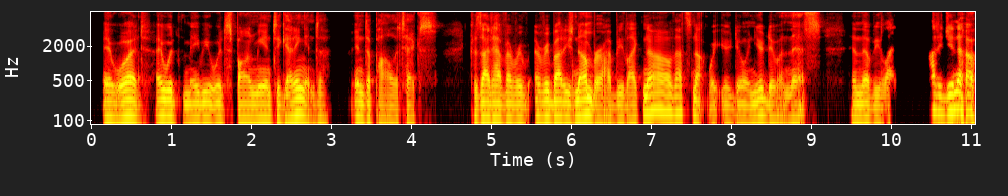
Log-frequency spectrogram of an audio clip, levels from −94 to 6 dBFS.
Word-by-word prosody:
It 105 -1 +1
would, 105 -5 +4
it 115 +1 +2
would 115 -2 +2
maybe 100 +2 -1
it - - -1
would 100 -1 -1
spawn 95 0 -1
me 100 - +2
into 95 -1 0
getting 115 +6 +3
into 95 -1 -7 0.3
into 100 -2 0
politics, 90 -2 -5 0.4
'cause 95 - -4
I'd 105 -1 +5
have 105 -1 +2
every 100 -1 +1
everybody's 110 -2 +2
number, 115 -5 +4
I'd 90 +2 -4
be 95 0 -3
like, 95 0 -4
"No, 75 - +3
that's - - -2
not - - -3
what - - -7
you're 95 - -5
doing, 95 +2 -3
you're 120 +4 +2
doing 100 -3 -4
this." 100 - -1 0.4
And 100 0 0
they'll 105 - +3
be 90 +1 -4
like, 95 +1 -5 0.4
"How 150 - +1
did 135 -2 -2
you 140 - +5
know?" 150 -2 +5
100 Hz, 215 wpm, -25 LUFS, 95-110 Hz, 0.4 s, I'd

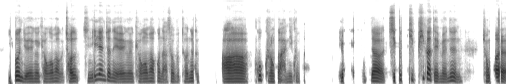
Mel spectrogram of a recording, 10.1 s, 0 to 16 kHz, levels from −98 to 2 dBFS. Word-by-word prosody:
이번 180 -7 +3
여행을 125 +1 0
경험하고 120 +2 -3
저 130 +1 +2
진 130 - -10
1 185 - -2
년 210 -2 +1
전에 155 -8 -1
여행을 120 +1 -2
경험하고 125 +3 -2
나서부터는 115 +3 -5 0.6
'아 120 0 +6
꼭 195 -2 0
그런 120 -1 -2
거 - - -2
아니구나. 115 +1 -8 0.8
이렇게 - - 0 0.3
진짜 140 -5 +3
지극히 200 +5 -4
P가 250 -5 +5
되면은 125 - -2 0.4
정말 - - +4
125 Hz, 295 characters per minute, -25 LUFS, 120-145 Hz, 0.8 s, 아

